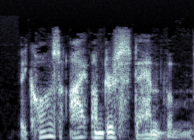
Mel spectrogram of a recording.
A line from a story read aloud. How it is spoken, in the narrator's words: said Raistlin in his whispering voice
